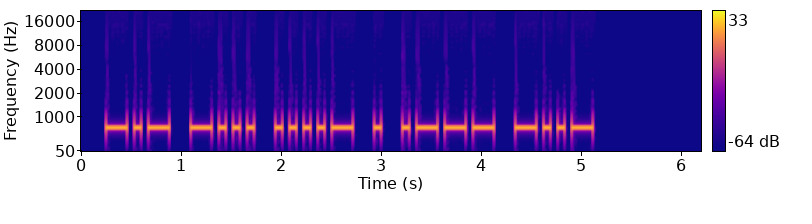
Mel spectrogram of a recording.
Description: Morse code, heard as a keyed tone, about 17 wpm, 700 Hz. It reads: KB4EJX
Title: USA Callsign DE Callsign - 6 Characters - 17wpm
